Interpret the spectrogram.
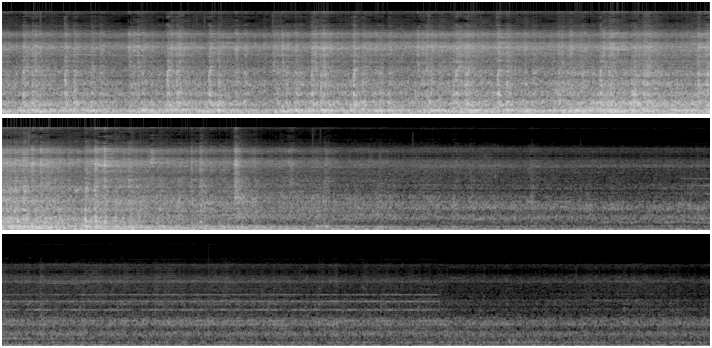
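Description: Freight train cars rolling past a grade crossing: a loud rumble with rapid wheel clicks on the rail joints. It fades away after about ten seconds as the last cars go by.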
